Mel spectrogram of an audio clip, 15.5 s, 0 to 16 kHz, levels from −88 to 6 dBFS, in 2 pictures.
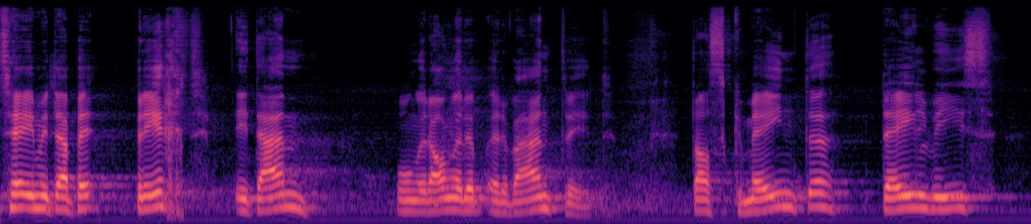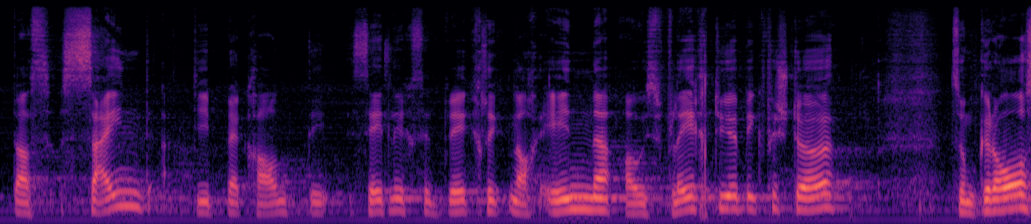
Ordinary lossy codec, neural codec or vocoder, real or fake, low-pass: none; none; real; 14.4 kHz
